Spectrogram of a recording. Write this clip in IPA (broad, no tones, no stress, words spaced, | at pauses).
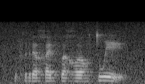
frəχɛfəʁoʁ twe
